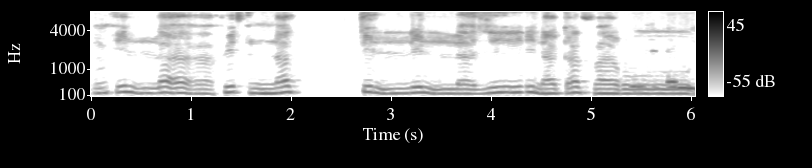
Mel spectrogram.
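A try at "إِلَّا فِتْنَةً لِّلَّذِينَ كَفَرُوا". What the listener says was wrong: Ulang dari illa fitnatal, bukan natil ya, tadi dibaca natil, ulang dari illanya. Illa fitnatalil, bukan natalil ya, tapi natalil.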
